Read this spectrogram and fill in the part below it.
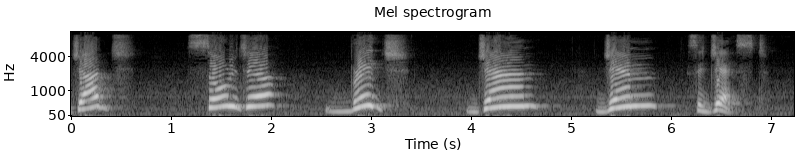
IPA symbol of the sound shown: dʒ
